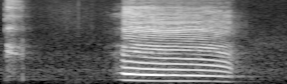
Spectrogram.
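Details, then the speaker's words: Metered-dose inhaler used with a spacer, deliberately inhaled too fast: one clear, high whistle of about a second, falling slightly in pitch; spacer warning whistle, absent at normal inhalation speed. "കണ്ടോ, ആ sound വരാൻ പാടില്ല. നമ്മൾ normal സ്പീഡിൽ എടുക്കുകയാണെങ്കിൽ, കറക്റ്റായ രീതിയിൽ എടുക്കുകയാണെങ്കിൽ ആ സൗണ്ട് വരത്തില്ല. ആ സൗണ്ട് വരുന്നതിൻ്റെ അർത്ഥം നമ്മൾ വലിക്കുന്ന സ്പീഡൊന്ന് കുറയ്ക്കണമെന്ന്."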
